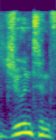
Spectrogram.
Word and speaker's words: Juneteenth: When's Juneteenth happening? Juneteenth? Is it? Oh, it's pronounced. Okay. Juneteenth. Oh, I was about to.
